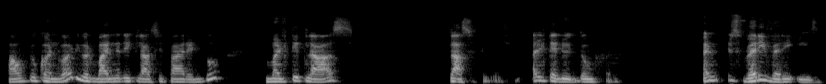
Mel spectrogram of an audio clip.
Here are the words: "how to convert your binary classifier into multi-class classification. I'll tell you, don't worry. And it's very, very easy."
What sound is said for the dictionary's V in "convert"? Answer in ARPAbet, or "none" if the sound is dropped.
V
